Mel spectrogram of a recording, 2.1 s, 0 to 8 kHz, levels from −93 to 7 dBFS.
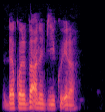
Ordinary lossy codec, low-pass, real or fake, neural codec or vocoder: AAC, 32 kbps; 7.2 kHz; real; none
